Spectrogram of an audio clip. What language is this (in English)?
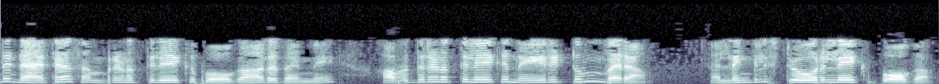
Malayalam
